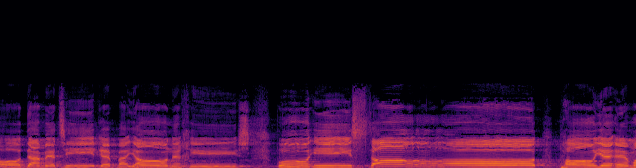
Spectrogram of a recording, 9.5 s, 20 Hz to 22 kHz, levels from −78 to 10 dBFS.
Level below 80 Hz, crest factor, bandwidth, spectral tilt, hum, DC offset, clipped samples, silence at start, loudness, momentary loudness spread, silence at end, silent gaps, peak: -62 dBFS; 16 dB; 11.5 kHz; -3.5 dB/octave; none; under 0.1%; under 0.1%; 0 s; -23 LUFS; 8 LU; 0 s; none; -8 dBFS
